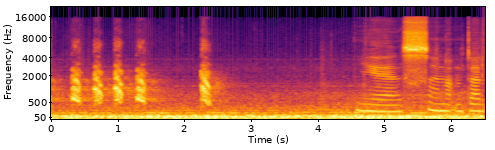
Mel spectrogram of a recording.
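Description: A dog in the video game Skyrim lets out a quick run of several sharp barks, then a pause and more yips and whimpering cries, heard against steady background hum with speech around it.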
